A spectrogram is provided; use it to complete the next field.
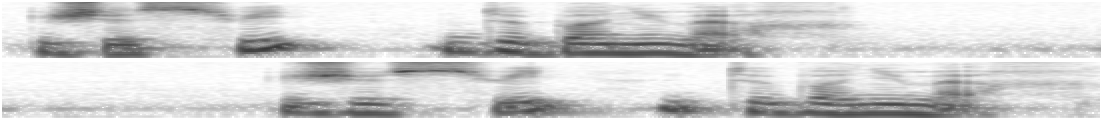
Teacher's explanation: You always link. You don't say bonne and humeur, it's always one word.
